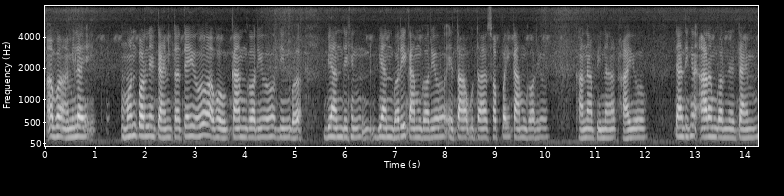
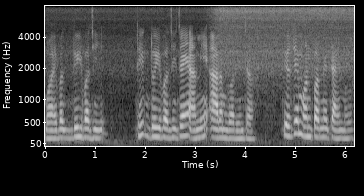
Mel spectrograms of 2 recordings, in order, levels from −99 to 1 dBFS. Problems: background sounds at intervals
